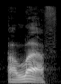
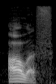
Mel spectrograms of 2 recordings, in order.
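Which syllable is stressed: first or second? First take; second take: second; first. First: The stress is on the second syllable. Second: The stress is on the first syllable. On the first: The speaker calls it wrong. "not aleph" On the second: The speaker calls it right. "the accent's going to fall on the first syllable"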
